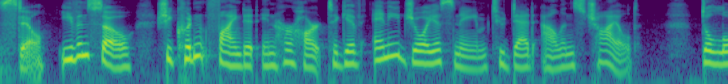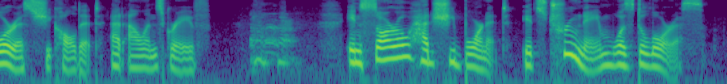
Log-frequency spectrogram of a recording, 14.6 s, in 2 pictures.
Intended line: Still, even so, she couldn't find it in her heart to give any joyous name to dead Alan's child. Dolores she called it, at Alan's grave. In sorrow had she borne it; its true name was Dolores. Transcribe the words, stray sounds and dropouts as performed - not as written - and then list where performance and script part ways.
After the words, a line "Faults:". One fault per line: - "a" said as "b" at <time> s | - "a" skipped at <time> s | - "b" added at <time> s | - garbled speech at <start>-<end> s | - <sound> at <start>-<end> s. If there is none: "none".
Still, even so, she couldn't find it in her heart to give any joyous name to dead Alan's child. Dolores she called it, at Alan's grave. In sorrow had she borne it; its true name was Dolores.
Faults:
- cough at 9.8-10.3 s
